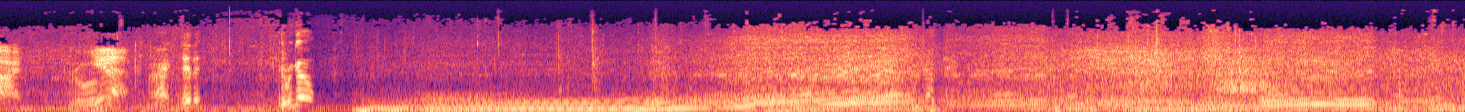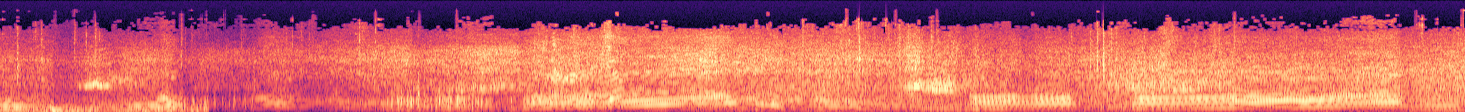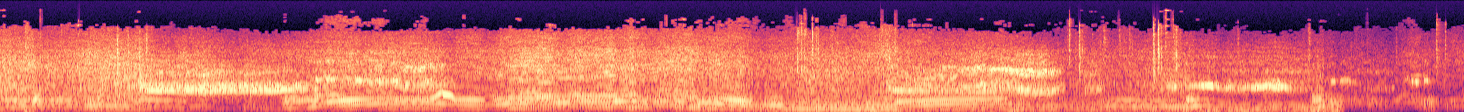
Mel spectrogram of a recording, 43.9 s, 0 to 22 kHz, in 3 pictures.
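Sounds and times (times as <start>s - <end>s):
car engine revving: 0.0s - 43.9s.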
